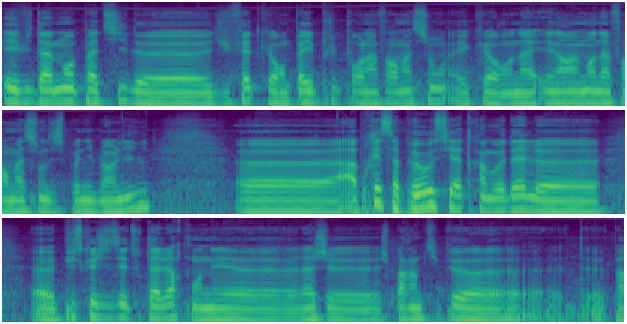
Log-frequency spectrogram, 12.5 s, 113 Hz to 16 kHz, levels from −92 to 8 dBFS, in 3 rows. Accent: French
